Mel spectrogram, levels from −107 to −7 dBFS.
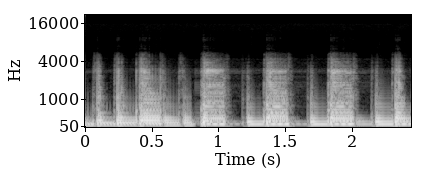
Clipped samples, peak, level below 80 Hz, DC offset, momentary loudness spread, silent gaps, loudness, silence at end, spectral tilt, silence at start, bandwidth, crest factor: under 0.1%; -6 dBFS; -42 dBFS; under 0.1%; 3 LU; none; -23 LUFS; 0 s; -12 dB/octave; 0 s; 4.7 kHz; 16 dB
